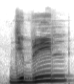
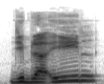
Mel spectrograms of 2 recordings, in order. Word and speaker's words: জিবরীল: বলেন কিভাবে উচ্চারণ করেন তার নাম জিবরীল জিব্রাইল জিব্রাইল জিব্রাইল জিবরীল এই পাঁচ ভাবে তার নাম উচ্চারণ করা হয় আর এটা বিভিন্ন কিরাতের মাধ্যমে বর্ণনা করা হয়েছে ইল ইল মানে আল্লাহ সুবহানাহুওয়া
